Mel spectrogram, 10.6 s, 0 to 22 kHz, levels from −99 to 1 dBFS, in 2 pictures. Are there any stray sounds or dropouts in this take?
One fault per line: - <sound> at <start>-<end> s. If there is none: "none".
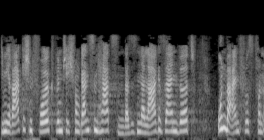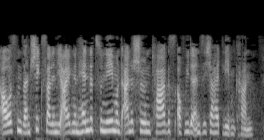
none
